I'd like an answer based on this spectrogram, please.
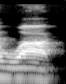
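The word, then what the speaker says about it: walk: इसमें भी आप देख सकते हैं के से पहले यल आया है इसलिए यल साइलेंट है, सीधा पढ़ा गया है वॉक।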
